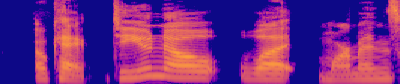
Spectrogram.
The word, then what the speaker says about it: Mormont: And then we've got this Zionetic Mormon brotherhood. Okay. And and this headquarters of this Rosacruian order of Zion was in Mormont. M O R M O N T pronounced Mormon.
